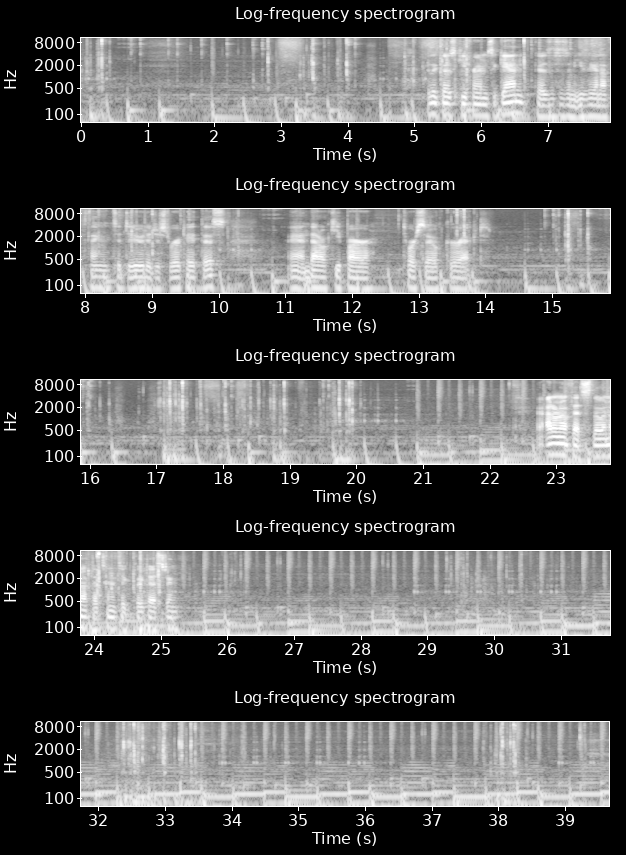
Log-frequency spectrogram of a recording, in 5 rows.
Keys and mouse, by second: 0.4 a, 3.5 Up, 3.9 Delete, 4.3 Delete, 5.0 KP_7, 5.2 KP_7, 6.6 a, 8.4 KP_7, 9.0 r, 10.3 r, 15.5 i, 17.3 a, 17.4 a, 18.0 i, 18.9 a, 19.9 alt+a, 24.2 alt+a, 24.6 shift+Left, 24.9 alt+a, 32.6 alt+a, 33.0 shift+Left, 33.3 alt+a, 38.3 alt+a.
